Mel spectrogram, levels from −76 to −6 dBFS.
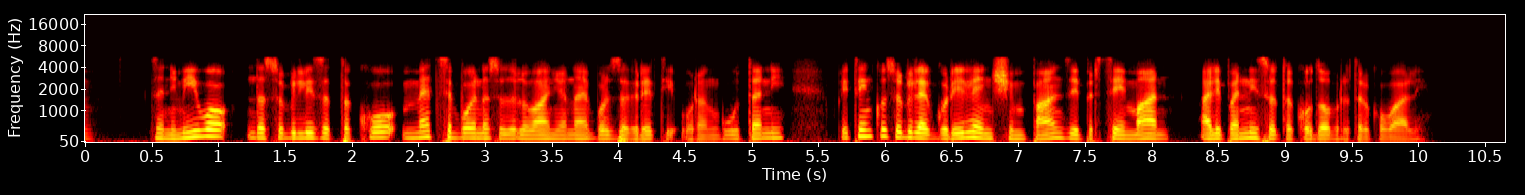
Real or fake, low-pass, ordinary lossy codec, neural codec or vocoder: fake; 5.4 kHz; none; codec, 16 kHz, about 1 kbps, DyCAST, with the encoder's durations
